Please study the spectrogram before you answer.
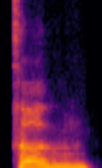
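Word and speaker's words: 三: Mas S-A-N, que é o caractere de 3, né? Sun, sun.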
